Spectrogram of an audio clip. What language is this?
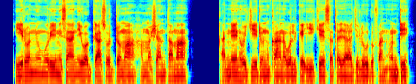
Oromo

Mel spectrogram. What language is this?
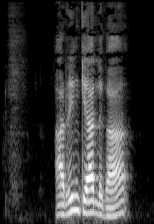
Atayal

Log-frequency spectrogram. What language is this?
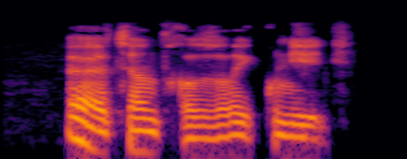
Kabyle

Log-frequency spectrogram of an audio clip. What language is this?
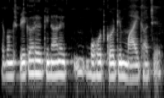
Bangla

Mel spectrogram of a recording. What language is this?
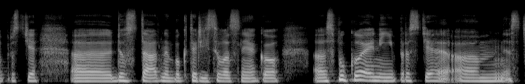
Czech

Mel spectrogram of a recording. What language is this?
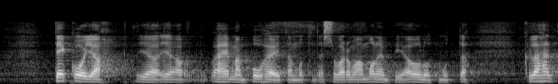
Finnish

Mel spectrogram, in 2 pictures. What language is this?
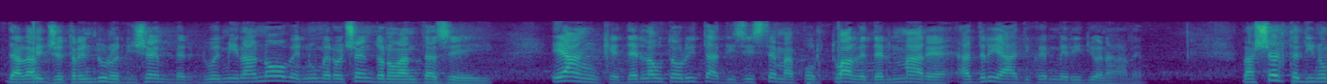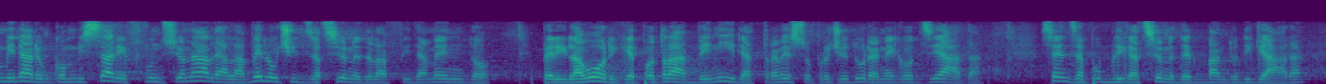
Italian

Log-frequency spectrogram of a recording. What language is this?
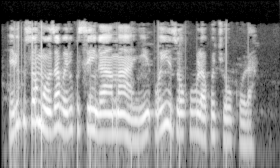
Ganda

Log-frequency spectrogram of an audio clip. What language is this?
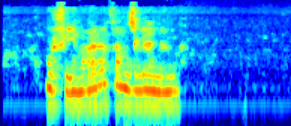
Kabyle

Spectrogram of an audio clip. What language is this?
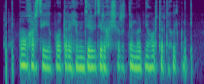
Mongolian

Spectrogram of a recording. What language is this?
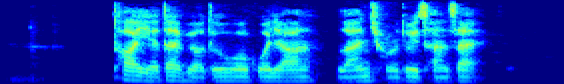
Chinese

